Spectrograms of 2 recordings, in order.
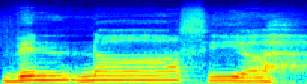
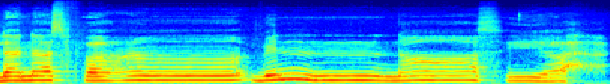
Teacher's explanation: یہ ہم سورۃ الہمزہ سے وہاں سے سیکھتے آ رہے ہیں، یہ بار بار آئے گی یہ ہا، اور یہ وہی جسے ہم کہتے ہیں دو چشمی ہاں، یہ وہ ہے، چھوٹی سی ہا ہے، حلق سے نکلتی ہے، سانس چھوڑیے اس کے ساتھ یہ آ جائے گی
